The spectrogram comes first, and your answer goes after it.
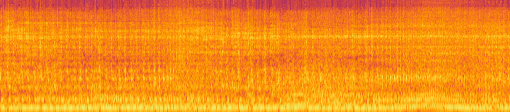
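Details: Honda Grand motorcycle (Indonesian), engine started for diagnosis: steady single-cylinder idle with a coarse, uneven rattle underneath, roughness from inside the engine bottom end; cause unconfirmed, customer brought replacement internal parts.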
